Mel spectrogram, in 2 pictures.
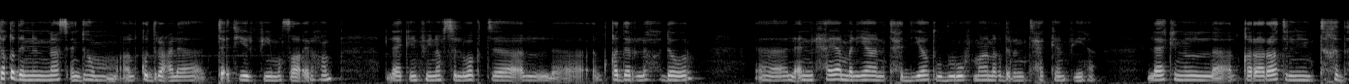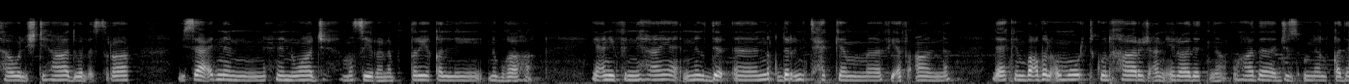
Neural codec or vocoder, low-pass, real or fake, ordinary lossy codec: none; 14.4 kHz; real; none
